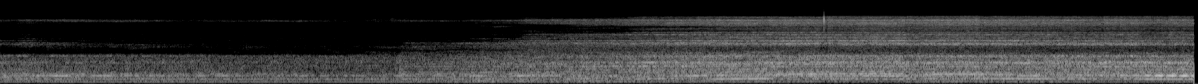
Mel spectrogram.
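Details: Electrolux LES11 washing machine in spin cycle: loud motor whine climbs steadily in pitch and volume as the drum spins up, with much more motor noise than normal.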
